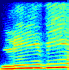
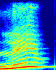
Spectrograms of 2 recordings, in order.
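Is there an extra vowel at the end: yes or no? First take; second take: yes; no. First: An extra vowel sound follows the final v. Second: The word ends on the v with no vowel. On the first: The speaker calls it wrong. "ലീവി എന്ന് പറയുന്നില്ല" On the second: The speaker calls it right. "live എന്നേ നമ്മൾ പറയുന്നുള്ളൂ"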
